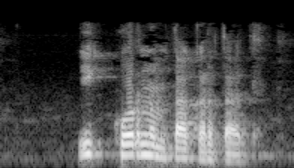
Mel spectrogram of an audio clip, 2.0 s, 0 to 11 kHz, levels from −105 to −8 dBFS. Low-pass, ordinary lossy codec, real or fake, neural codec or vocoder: 7.2 kHz; MP3, 64 kbps; real; none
